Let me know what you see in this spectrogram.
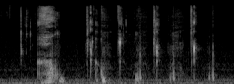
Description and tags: Comical bite and chew great for cartoons.
biting, chew, chewing, eating, munch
